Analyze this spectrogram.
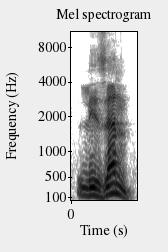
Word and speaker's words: listen: is silent come on listen l i s t e n t silent correct watch w a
